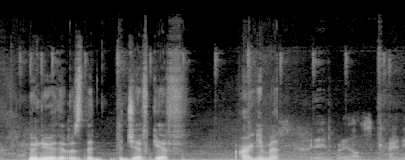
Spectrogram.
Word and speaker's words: GIF: Little, it's like the Homer backing away into the bush gif, you know. Did you say GIF? That's how that's how the original creator pronounced it.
